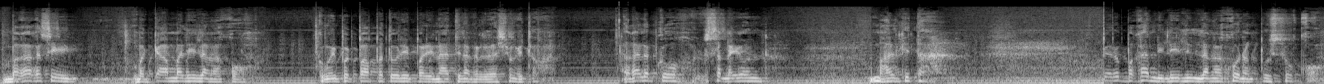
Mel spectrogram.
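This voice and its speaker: An actor playing an apologetic young man, torn and afraid to commit, speaking haltingly and earnestly in a radio romance drama. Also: a little high, fairly even intonation, natural voice. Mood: torn, regretful. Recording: roomy, distant voice with heavy background noise.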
